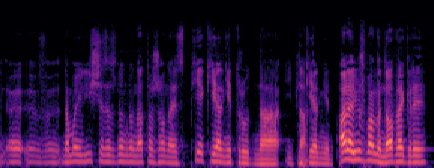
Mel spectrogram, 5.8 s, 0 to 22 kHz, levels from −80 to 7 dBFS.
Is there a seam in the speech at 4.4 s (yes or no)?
yes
